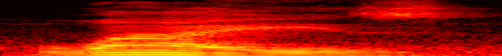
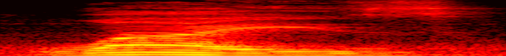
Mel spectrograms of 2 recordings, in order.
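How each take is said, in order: The two takes are said the same way.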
